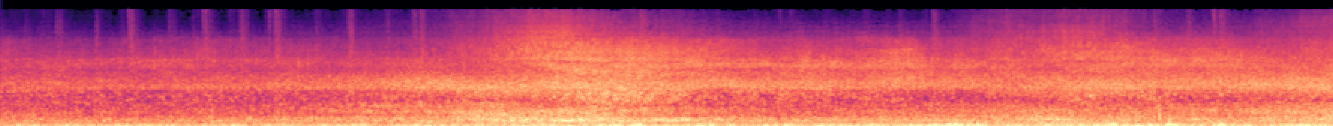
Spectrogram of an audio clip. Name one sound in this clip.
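Footsteps crunch on snow.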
